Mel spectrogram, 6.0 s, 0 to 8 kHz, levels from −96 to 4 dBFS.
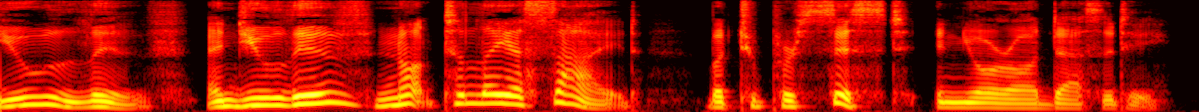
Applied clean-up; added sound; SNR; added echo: none; none; none; none.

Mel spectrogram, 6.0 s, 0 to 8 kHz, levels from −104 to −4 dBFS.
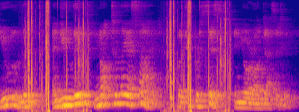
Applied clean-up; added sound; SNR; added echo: none; Telephone; 7 dB; reverberation time 1.0 s.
